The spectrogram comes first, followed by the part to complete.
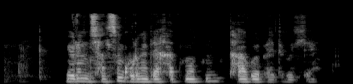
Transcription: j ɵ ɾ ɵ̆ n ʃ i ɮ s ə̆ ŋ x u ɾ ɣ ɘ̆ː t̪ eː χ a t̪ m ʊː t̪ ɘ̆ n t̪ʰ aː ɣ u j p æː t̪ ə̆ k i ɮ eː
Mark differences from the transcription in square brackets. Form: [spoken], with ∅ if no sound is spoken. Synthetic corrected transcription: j ɵ ɾ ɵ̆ n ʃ [a] ɮ s ə̆ ŋ x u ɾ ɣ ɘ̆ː t̪ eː χ a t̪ m ʊː t̪ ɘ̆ n t̪ʰ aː ɣ u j p æː t̪ ə̆ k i ɮ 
